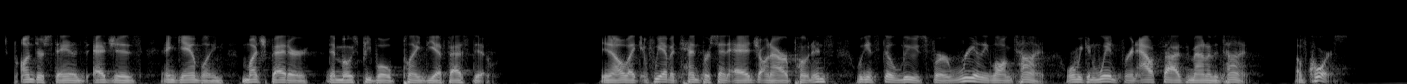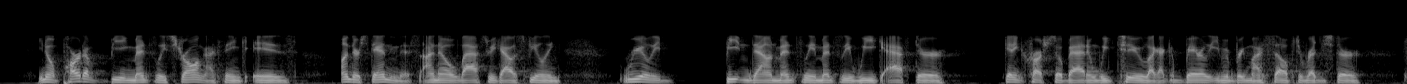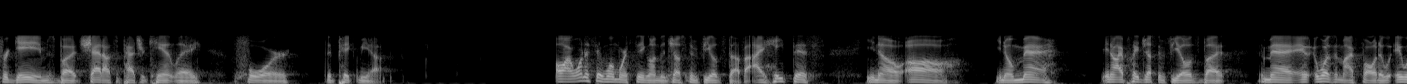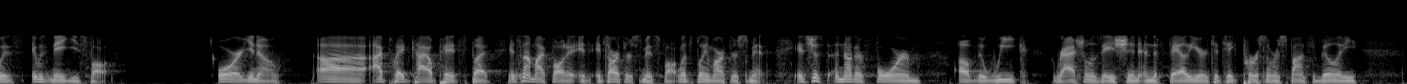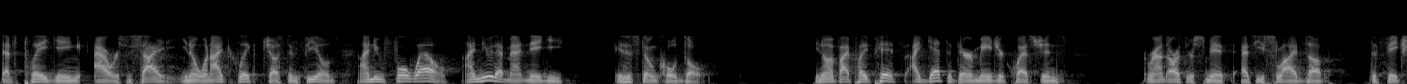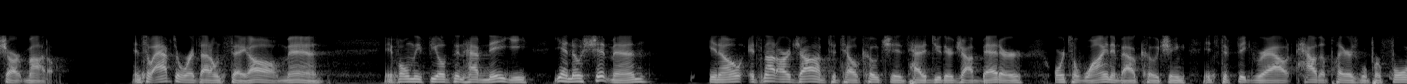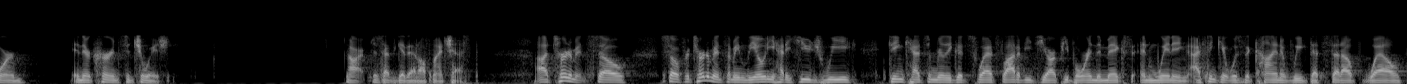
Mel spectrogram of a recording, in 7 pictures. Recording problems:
high frequencies cut off; severe; nothing above 4 kHz
muffled; very slightly; fading above 3 kHz

